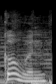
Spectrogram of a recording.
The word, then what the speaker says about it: Cohen: Leg je die klemtoon echt zo, Cohen? Ik dacht dat het Cohen is. Oké, ja, ik heb altijd... Het kan ook Cohen zijn.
